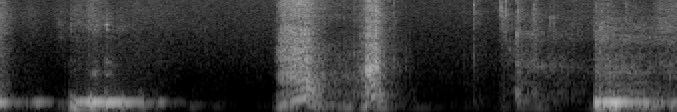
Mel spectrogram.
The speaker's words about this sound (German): Ja, man hört den Reißverschluss ganz gut.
